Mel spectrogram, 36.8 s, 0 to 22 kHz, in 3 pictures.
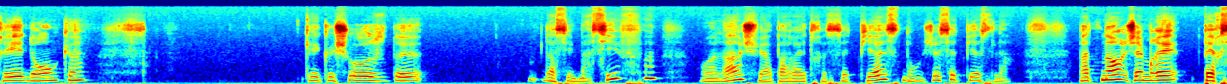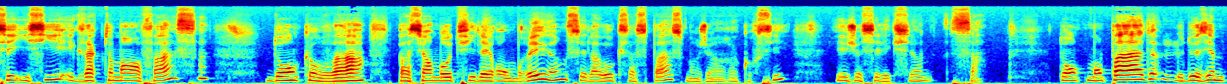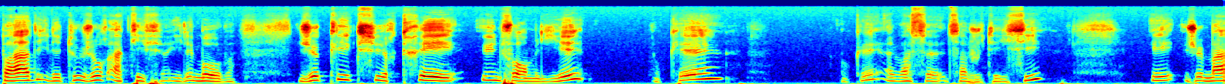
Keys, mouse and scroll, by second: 3.3 KP_0, 5.0 click, 7.1 click, 7.6 space, 8.4 click, 9.0-10.5 drag, 21.4 click, 29.9 click, 31.8 click, 32.8 click.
